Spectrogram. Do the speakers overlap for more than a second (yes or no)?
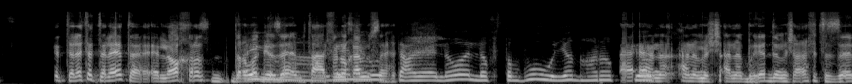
yes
